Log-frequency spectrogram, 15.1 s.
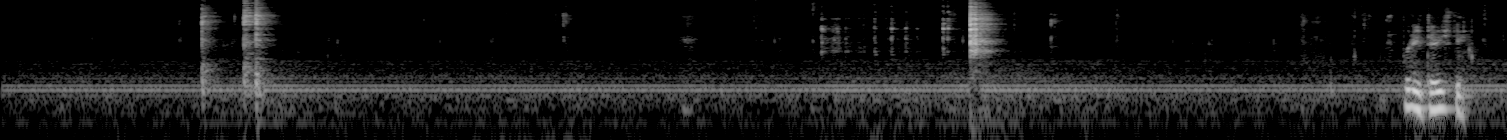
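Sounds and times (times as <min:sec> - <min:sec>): mouth clicks of chewing: 0:00.1 - 0:08.2, 0:10.1 - 0:14.0
cutlery clinking on a dish: 0:02.0 - 0:02.8, 0:08.2 - 0:10.1.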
